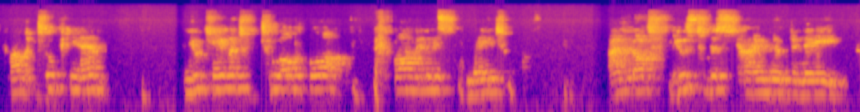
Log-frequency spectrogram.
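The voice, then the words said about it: European accent. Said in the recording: “accent, some European accent”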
